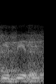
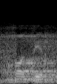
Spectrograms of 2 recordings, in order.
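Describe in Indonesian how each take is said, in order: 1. Vokal pertama adalah bunyi 'i' tertutup. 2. Vokal pertama adalah bunyi 'a' terbuka. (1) "Jadi bukan khidir" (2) "huruf ho-nya dengan harokat fathah"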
